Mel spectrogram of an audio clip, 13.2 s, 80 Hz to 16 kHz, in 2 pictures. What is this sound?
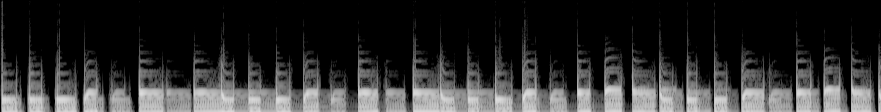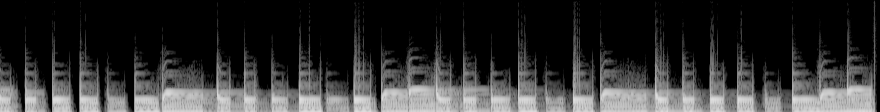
bass loop 146bpm a#
bassline, riff, synth, bass, techno, loop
